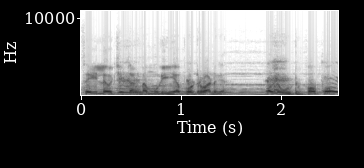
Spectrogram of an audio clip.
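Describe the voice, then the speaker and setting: A man's voice: mid-range voice, steady tone, rapid-fire, lightly acted. Man playing a proud, defiant villager. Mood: stern. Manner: gruff, defiant, protective. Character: proud stubborn village man defending his honor. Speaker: jailed village husband. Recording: dull old film soundtrack with music.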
